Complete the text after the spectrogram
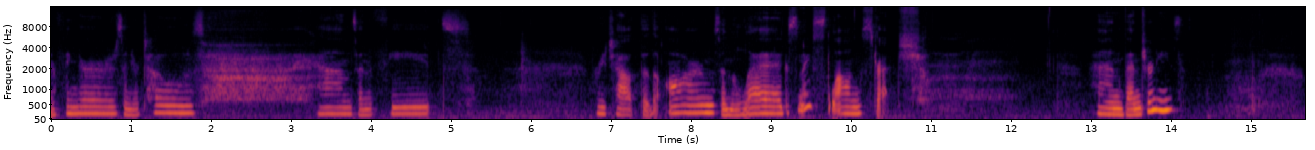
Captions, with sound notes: in your toes (exhales), hands and feet. Reach out through the arms and the legs, nice, long stretch (exhales). And bend your knees (inhales).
